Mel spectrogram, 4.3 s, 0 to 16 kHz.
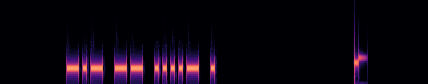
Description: Morse code, heard as a keyed tone, about 30 wpm, 700 Hz. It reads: KM4E
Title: USA Call Signs - 4 Characters - 3x Character Spacing - 30wpm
